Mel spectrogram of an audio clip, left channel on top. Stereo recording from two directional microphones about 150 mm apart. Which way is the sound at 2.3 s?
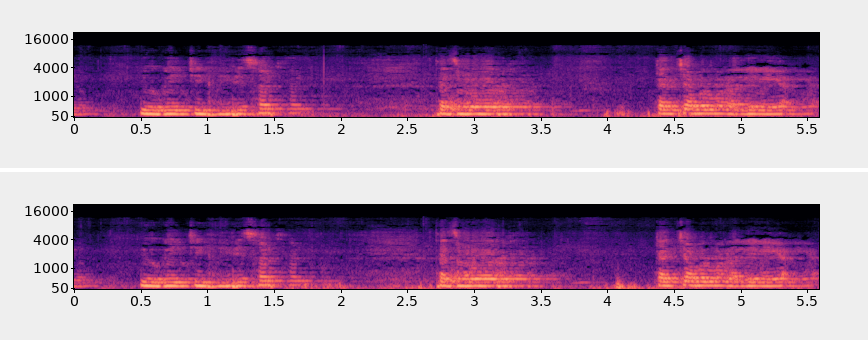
10° left (ahead or behind).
